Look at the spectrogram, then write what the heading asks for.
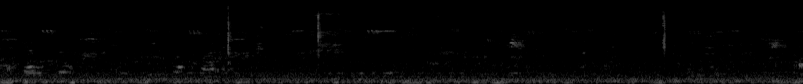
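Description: Faint, scattered short high chirps of small birds, with three sharp clicks, two a little after two and three seconds in and one past six and a half.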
